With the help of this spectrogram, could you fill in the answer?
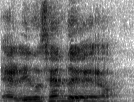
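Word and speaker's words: Alexander: 이번에 유명한 사람은요, 우리가 알렉산드라고 부르는 사람인데요, 정확한 발음은 엘리그젠더예요.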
